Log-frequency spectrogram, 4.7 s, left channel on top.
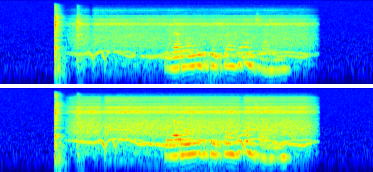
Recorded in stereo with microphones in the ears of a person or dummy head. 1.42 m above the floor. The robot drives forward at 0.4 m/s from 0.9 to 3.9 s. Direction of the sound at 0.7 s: Centre (ahead or behind).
